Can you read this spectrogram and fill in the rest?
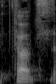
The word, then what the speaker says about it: thoughts: Alors, on va prononcer « thoughts » là, il faut mettre la langue dehors, comme ça. « Fa, fa, fa ».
